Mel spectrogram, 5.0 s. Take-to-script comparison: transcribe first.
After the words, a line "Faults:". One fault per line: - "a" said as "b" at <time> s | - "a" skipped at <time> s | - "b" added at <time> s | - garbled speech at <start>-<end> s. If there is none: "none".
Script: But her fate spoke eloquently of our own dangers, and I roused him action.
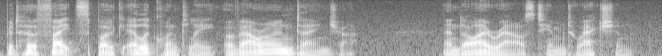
But her fate spoke eloquently of our own danger, and I roused him to action.
Faults:
- "dangers" said as "danger" at 2.2 s
- "to" added at 4.3 s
